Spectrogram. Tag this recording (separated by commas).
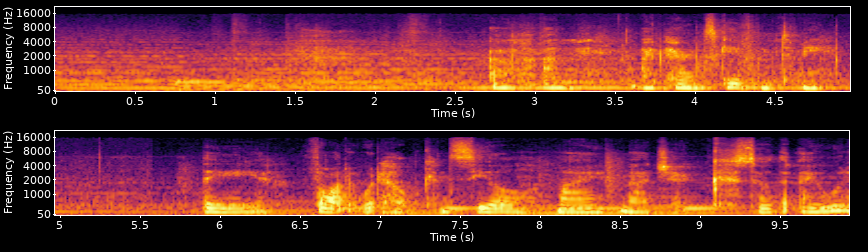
Music, Speech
